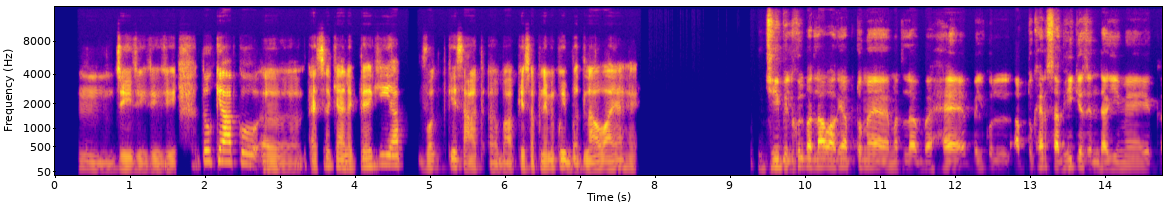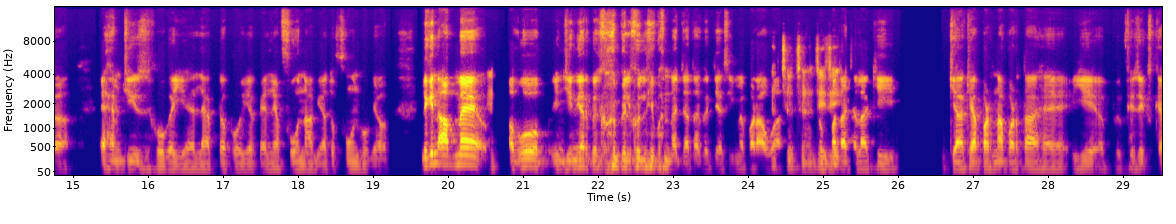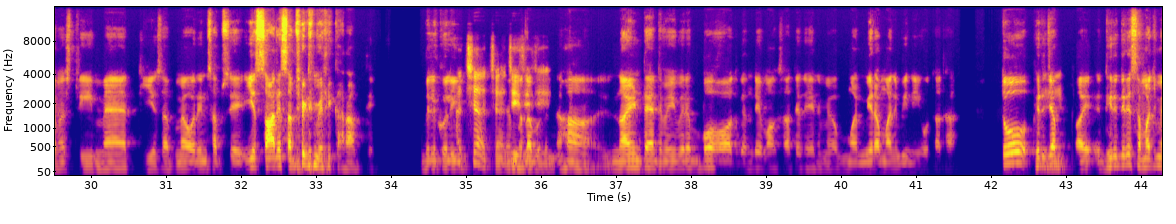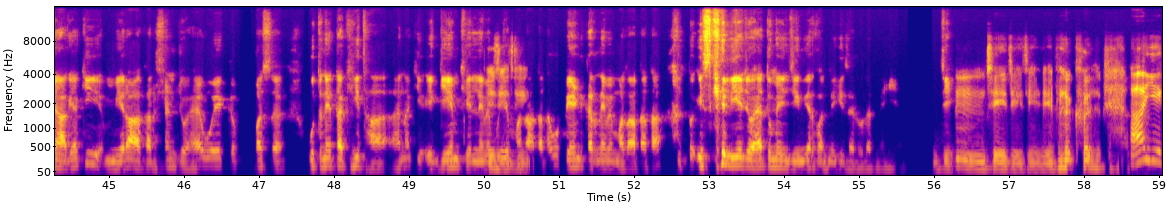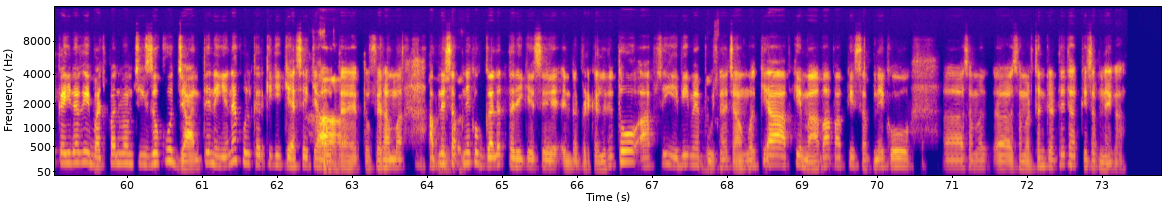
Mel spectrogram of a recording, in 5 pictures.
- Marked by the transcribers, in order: other noise; laughing while speaking: "बिल्कुल बिल्कुल नहीं"; in English: "फिज़िक्स, केमिस्ट्री, मैथ"; laughing while speaking: "सब्जेक्ट मेरे खराब थे"; in English: "सब्जेक्ट"; in English: "नाइन टेंथ"; in English: "गेम"; in English: "पेंट"; laughing while speaking: "इसके लिए"; laughing while speaking: "बिल्कुल"; in English: "इन्टरप्रेट"
- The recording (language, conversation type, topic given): Hindi, podcast, बचपन में आप क्या बनना चाहते थे और क्यों?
